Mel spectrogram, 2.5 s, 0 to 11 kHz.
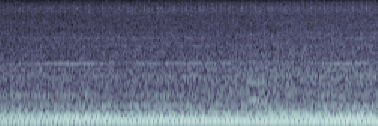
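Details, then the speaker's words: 2JZ engine in a Mustang after head rebuild with valve job and new valve stem seals: smooth, even idle with a steady deep hum, no knocks, ticks or misses; good compression across all cylinders. "all right so we got the to jail running you guys saw running beautifully good compression cross the board"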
